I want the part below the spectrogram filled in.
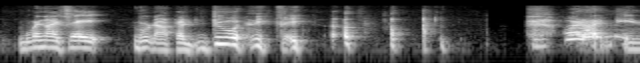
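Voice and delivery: words bubbling through laughter with swooping pitch. Telling about the family's Thanksgiving plans, laughing while talking. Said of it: "I'm sorry, I'm laughing".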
